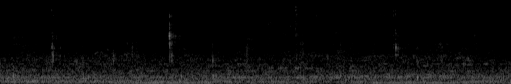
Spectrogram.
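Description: Quiet close-up chewing of a mouthful of food, with faint scattered mouth and finger clicks as food is picked up by hand; the sharpest click comes about a second and a half in.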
